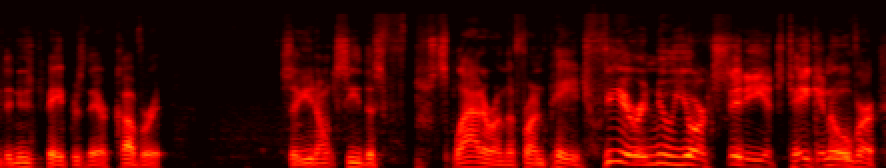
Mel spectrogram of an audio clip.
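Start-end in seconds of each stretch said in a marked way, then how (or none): 4.4-6.6 high, dramatic newscaster headline; news reporter voice. Retold or imitated. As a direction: read it like a breaking news anchor. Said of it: "That was a great news reporter voice".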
